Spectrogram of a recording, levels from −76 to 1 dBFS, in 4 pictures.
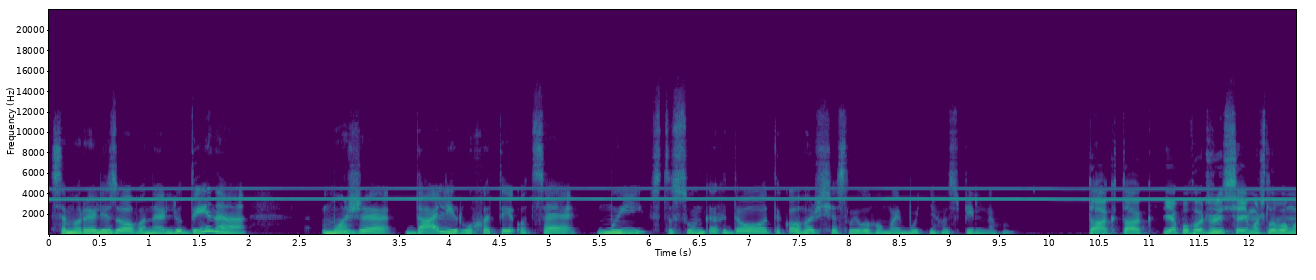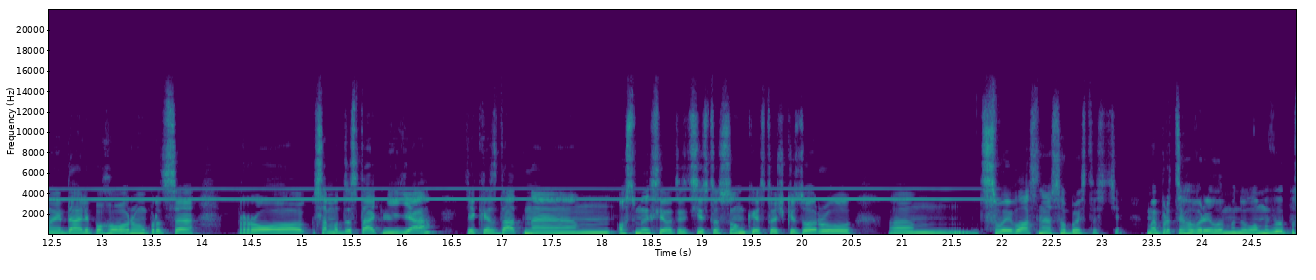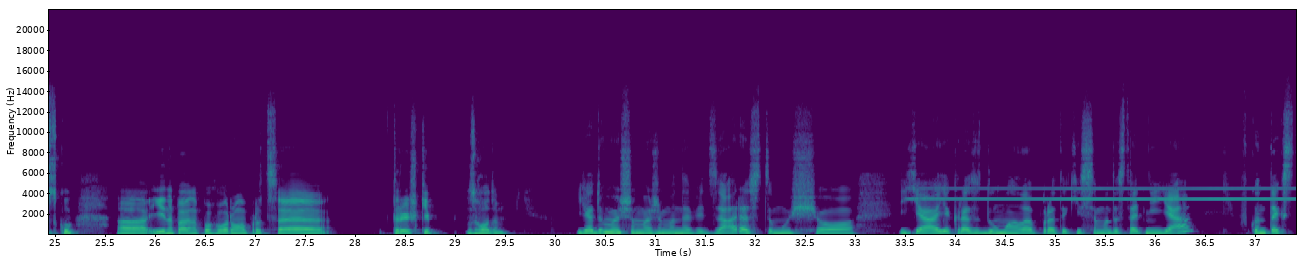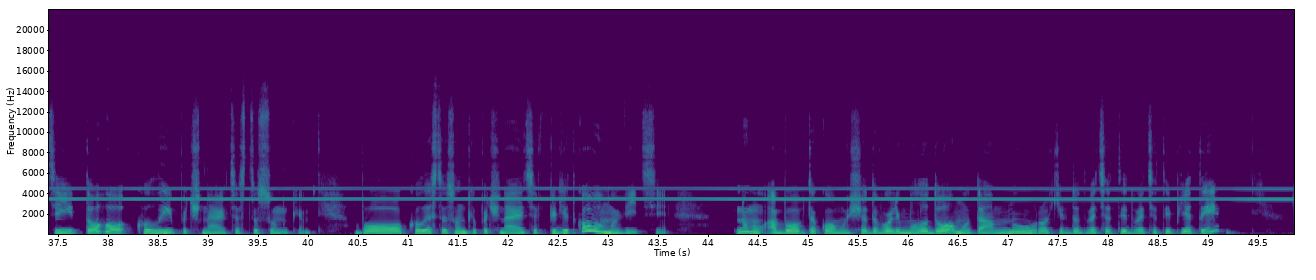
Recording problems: high-pitched whine; loud; until 22 s and from 34 s on; 3.5 kHz, 9 dB below the speech

